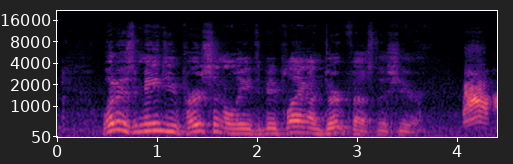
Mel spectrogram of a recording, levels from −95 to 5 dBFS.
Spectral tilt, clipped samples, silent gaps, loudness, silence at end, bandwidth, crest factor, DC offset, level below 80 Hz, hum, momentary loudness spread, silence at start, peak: -6.5 dB/octave; under 0.1%; none; -34 LUFS; 0 s; 14.5 kHz; 18 dB; under 0.1%; -70 dBFS; none; 14 LU; 0.45 s; -18 dBFS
